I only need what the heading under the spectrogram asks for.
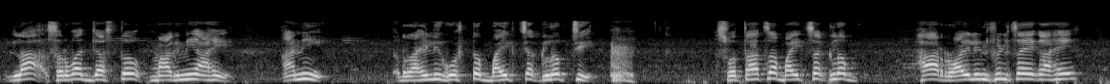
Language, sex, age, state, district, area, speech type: Marathi, male, 30-45, Maharashtra, Nanded, urban, spontaneous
